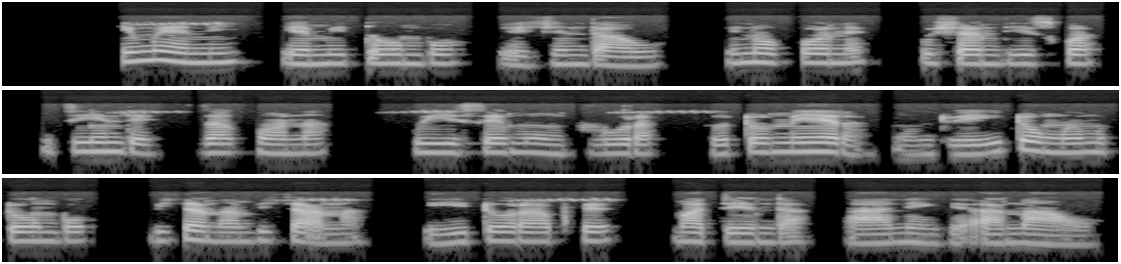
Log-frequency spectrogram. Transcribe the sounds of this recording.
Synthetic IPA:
imwe̞nije̞mito̞mbo̞je̞t͡ʃindau | ino̞ko̞ne | kuʃandiswa | nd͡zinde̞d͡zako̞na | kuise̞muɱvuɾa | z̥o̞to̞me̞ɾamuntʰue̞ito̞mwe̞muto̞mbo̞ | mbit͡ʃanambit͡ʃa̰na | eito̞ɾapwe̞ | mate̞nda̰ɦaːne̞ŋɡe̞̰ʔa̰naːwo̞

